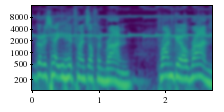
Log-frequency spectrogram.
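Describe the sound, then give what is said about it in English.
A steady, high-pitched electronic alarm tone rings continuously at a constant pitch while someone talks loudly and urgently over it; the alarm is a reminder to urinate, set to go off every 30 minutes. “Okay, that's the alarm. It's the wee alarm.”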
